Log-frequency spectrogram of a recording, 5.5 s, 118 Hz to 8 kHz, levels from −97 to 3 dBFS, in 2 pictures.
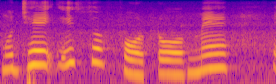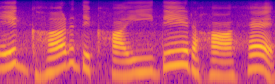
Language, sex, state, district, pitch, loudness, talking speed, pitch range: Hindi, female, Madhya Pradesh, Katni, 255 Hz, -17 LUFS, 110 wpm, 200-300 Hz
